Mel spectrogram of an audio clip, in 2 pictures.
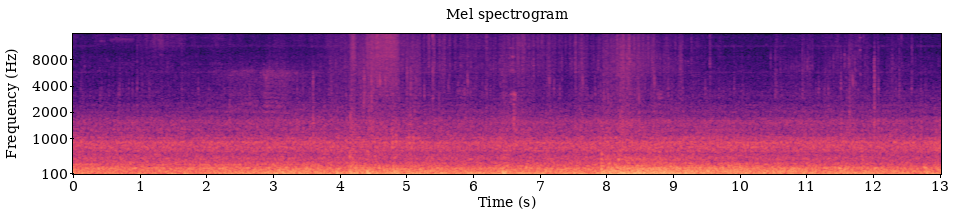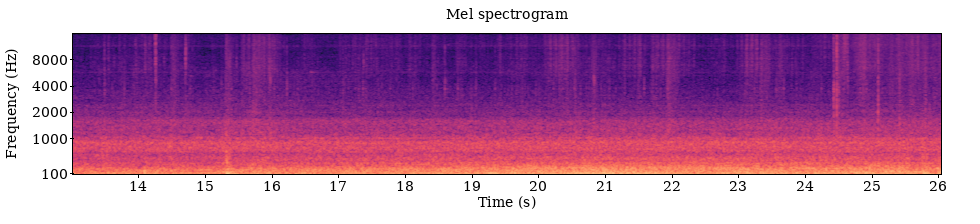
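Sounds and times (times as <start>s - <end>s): car engine and tyre rumble: 0.0s - 26.0s.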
